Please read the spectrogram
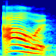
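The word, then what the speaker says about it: hour: For example an आवर एक घंटा। अब आर भी एच से स्टार्ट हो रहा है, राइट, पर यहाँ पे एच क्योंकि साइलेंट है इसलिए हम एन का प्रयोग करेंगे।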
